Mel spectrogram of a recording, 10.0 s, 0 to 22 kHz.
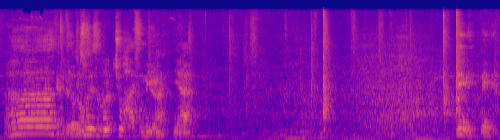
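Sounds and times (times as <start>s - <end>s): hands slapping wooden boxes: 6.2s - 6.7s, 8.8s - 9.3s.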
